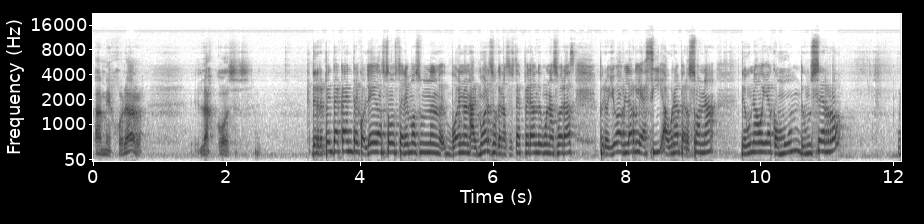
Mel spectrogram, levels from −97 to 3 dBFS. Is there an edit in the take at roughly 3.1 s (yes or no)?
yes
